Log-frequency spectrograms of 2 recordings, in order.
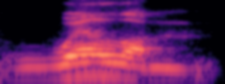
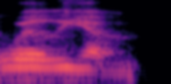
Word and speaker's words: Willem: Before we finish this podcast, I want you guys to know that his name is Willem and not William Dafoe.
